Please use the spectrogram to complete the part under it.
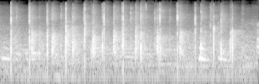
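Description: A crowd claps at a street food stall in Cebu while a host eats, giving fast, sharp, irregular hand claps close by, many quick bursts over a few seconds.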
